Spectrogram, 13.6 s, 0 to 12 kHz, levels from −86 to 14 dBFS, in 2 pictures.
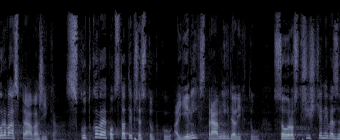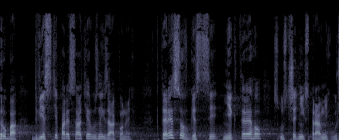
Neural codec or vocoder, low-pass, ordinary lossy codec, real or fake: none; 10.8 kHz; MP3, 48 kbps; real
